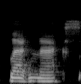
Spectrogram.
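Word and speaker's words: Latinx: of saying that so if you're not aware Latin X is how we pronounce it that's how it's spelled you just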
